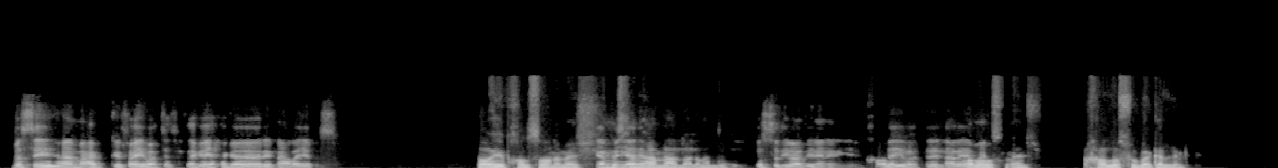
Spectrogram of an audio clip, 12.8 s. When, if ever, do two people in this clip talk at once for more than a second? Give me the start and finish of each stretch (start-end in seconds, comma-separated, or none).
6.0-7.3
